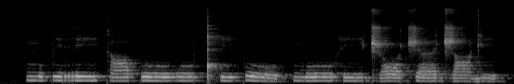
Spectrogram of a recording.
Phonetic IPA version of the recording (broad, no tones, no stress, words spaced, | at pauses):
mupiriːkɑː puːβuː ǃʰikuː | muːhiː d͡ʒɔːt͡ʃɜːd͡ʒɑɡi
